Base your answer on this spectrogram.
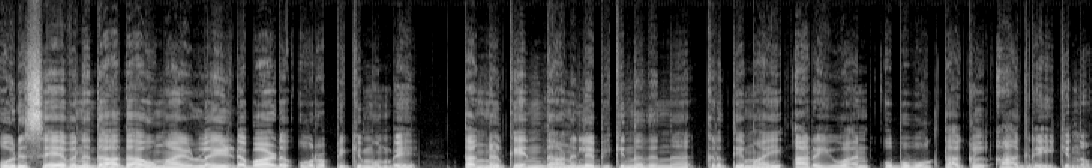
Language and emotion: Malayalam, neutral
